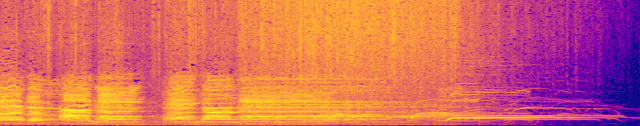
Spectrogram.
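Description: A crowd of voices singing a hymn together. About six seconds in, the singing thins to a few voices that slide up and down in pitch, and the sound fades away by the end.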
